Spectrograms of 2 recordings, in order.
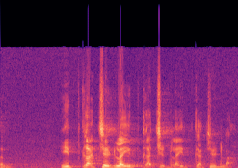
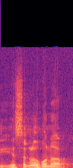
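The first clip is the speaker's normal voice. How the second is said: normal talking voice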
